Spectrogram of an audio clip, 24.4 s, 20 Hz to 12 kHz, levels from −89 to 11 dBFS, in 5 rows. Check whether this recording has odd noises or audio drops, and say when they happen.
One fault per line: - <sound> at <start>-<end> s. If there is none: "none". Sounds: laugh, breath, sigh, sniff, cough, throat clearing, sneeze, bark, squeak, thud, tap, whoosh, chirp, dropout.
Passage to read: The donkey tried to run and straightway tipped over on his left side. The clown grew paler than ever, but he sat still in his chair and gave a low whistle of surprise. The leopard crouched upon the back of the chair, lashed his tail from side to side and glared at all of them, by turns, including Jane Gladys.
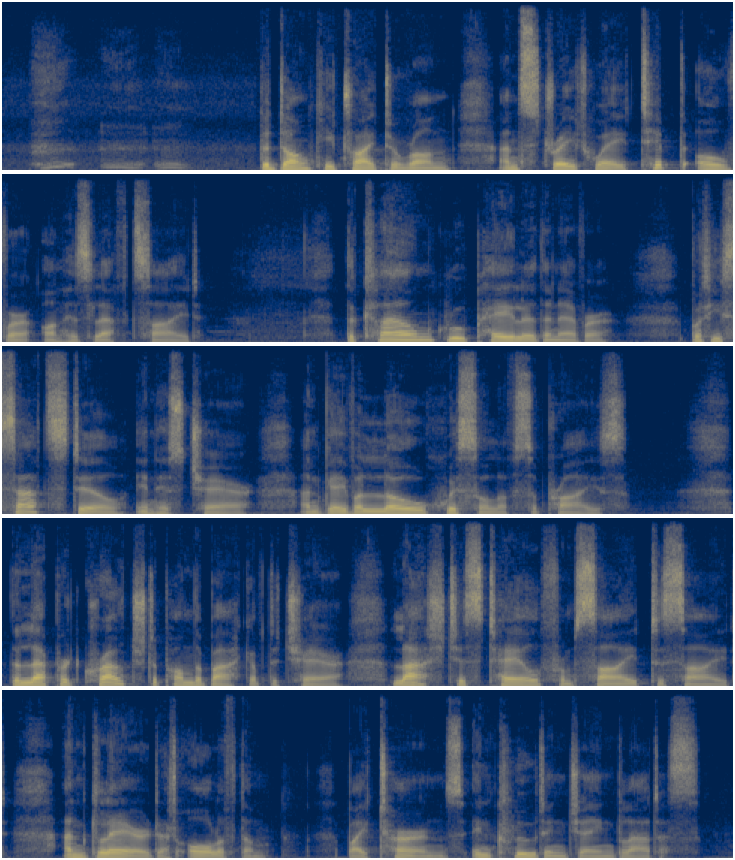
- throat clearing at 0.2-1.3 s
